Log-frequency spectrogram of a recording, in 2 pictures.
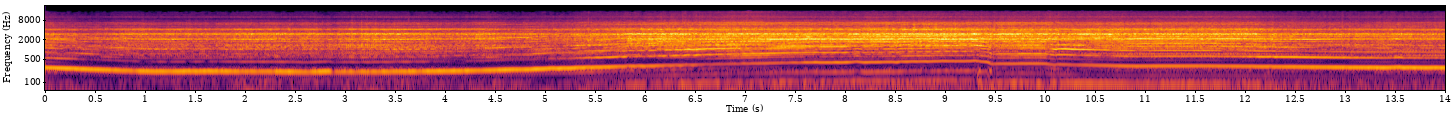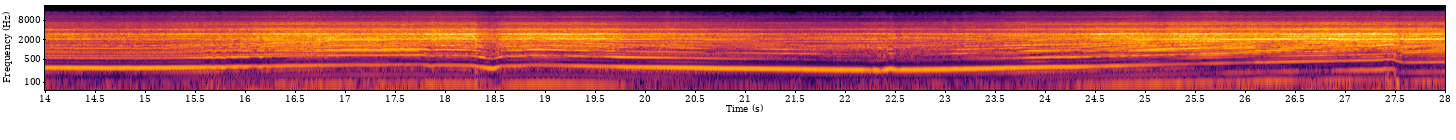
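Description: Supersport racing motorcycle engine, heard onboard, its pitch sweeping slowly down and up as the bike runs through long corners. Its note breaks briefly three times, about a third of the way in, two-thirds in and near the end, as gear changes.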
